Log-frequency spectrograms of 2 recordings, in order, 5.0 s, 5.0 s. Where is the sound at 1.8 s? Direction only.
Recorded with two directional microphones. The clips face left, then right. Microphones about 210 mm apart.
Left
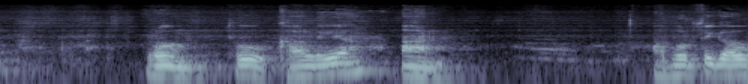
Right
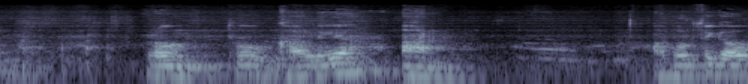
50° left (ahead or behind).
